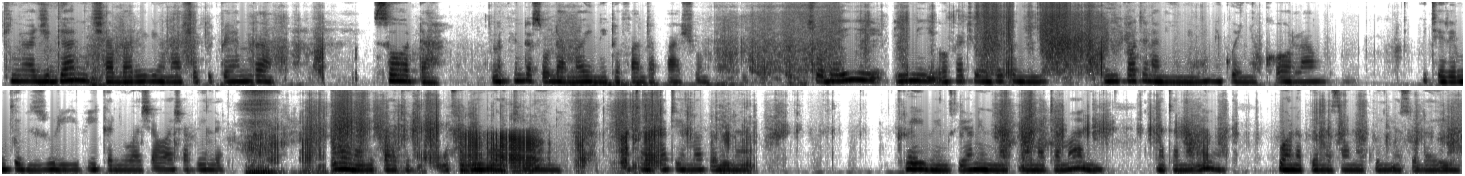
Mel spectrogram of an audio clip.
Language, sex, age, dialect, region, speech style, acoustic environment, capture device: Swahili, female, 18-24, Kenya - Nairobi Sheng-influenced, Kenya, relaxed, silence, mobile / Linux / Chrome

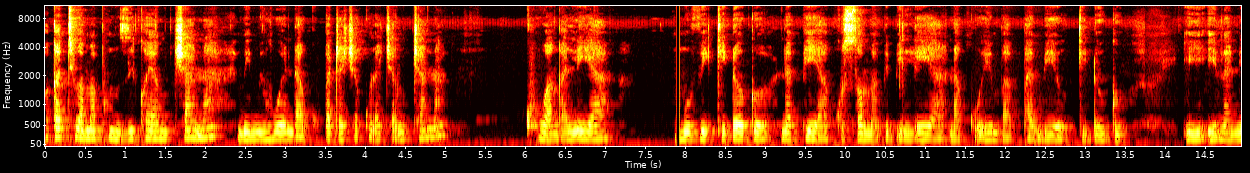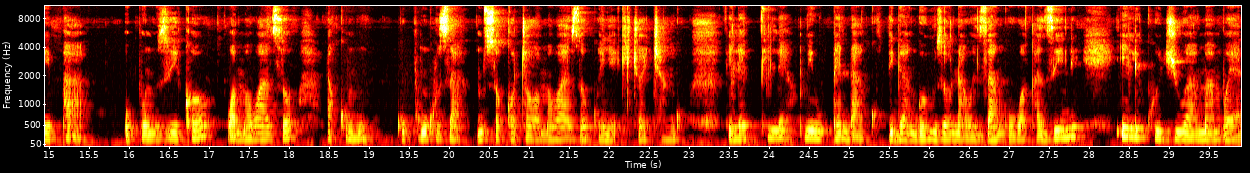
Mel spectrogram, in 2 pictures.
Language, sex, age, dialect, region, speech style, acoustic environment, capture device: Swahili, female, 25-34, Kenya - Mombasa, Kenya, relaxed, silence, mobile / Linux / Chrome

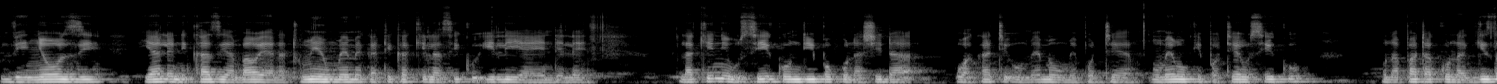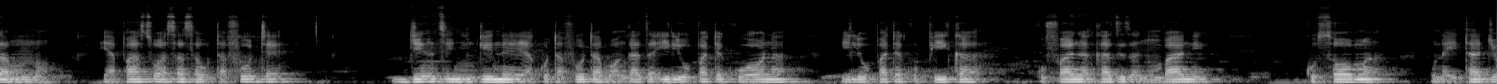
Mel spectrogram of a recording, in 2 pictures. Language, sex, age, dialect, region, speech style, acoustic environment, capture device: Swahili, male, 18-24, Kenya - Nairobi Sheng-influenced, Kenya, excited, nature; music, mobile / Linux / Chrome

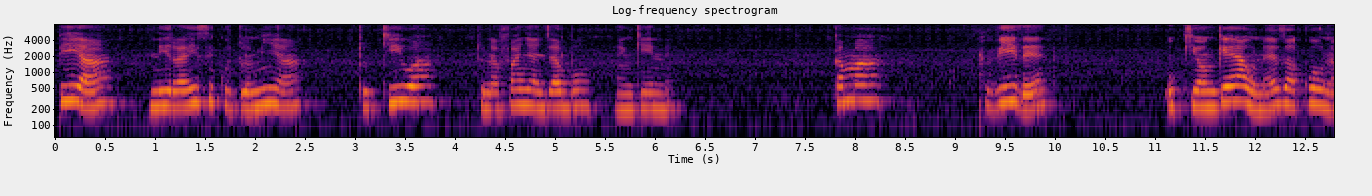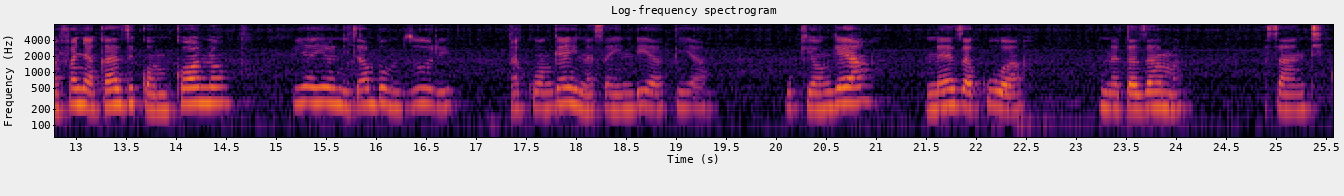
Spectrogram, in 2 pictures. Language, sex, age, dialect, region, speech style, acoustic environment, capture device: Swahili, female, 35-44, Kenya - Nairobi Sheng-influenced, Kenya, happy, music; nature; people talking; traffic; construction; appliances, desktop / Windows / Edge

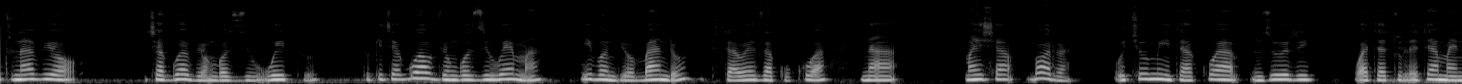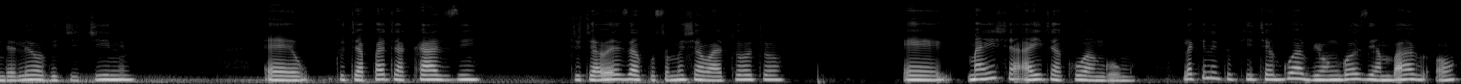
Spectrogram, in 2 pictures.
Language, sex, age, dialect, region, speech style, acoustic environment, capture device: Swahili, female, 25-34, Kenya - Mombasa, Kenya, relaxed, silence, mobile / Linux / Chrome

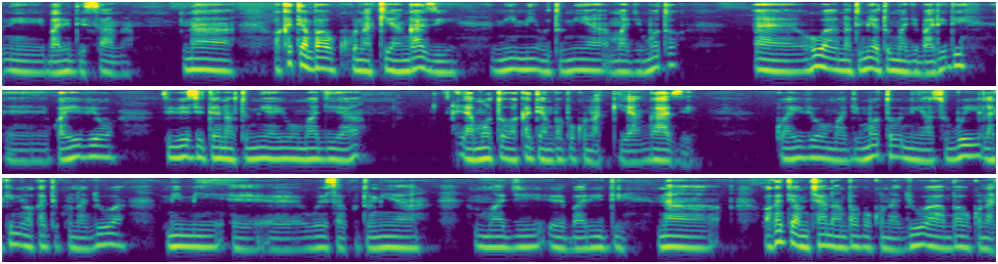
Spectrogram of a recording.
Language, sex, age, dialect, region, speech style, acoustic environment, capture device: Swahili, male, 35-44, Kenya - Nairobi Sheng-influenced, Kenya, relaxed; focused, silence, mobile / Linux / Chrome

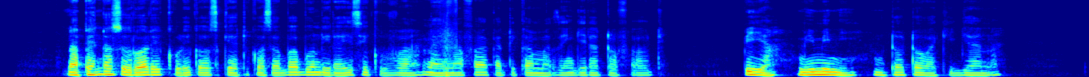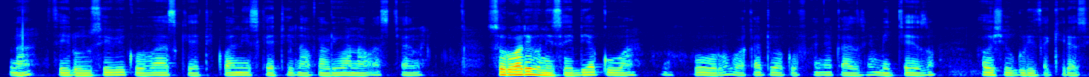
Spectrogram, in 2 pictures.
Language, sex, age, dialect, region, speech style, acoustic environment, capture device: Swahili, male, 25-34, Kenya - Mombasa, Kenya, relaxed; focused, silence; nature, mobile / Linux / Chrome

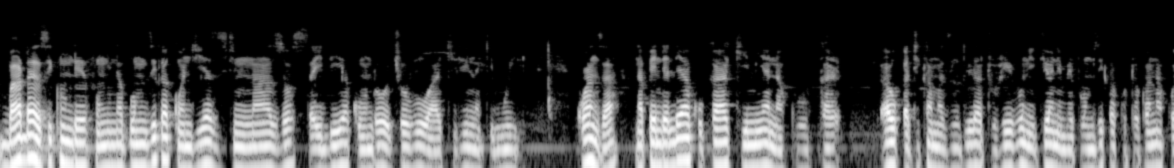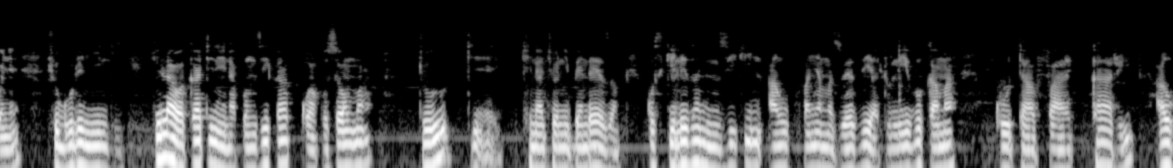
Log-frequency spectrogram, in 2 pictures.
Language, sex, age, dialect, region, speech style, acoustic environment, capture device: Swahili, female, 25-34, Kenya - Nairobi Sheng-influenced, Kenya, happy; relaxed, nature; silence, mobile / Linux / Chrome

